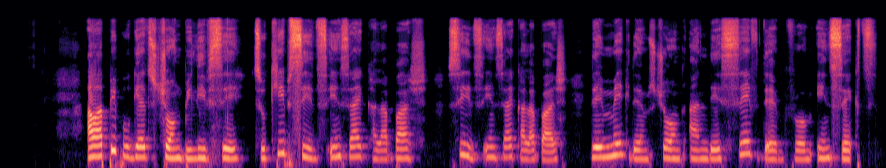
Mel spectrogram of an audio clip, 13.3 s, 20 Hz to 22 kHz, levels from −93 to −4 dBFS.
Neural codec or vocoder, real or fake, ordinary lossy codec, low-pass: none; real; none; 14.4 kHz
